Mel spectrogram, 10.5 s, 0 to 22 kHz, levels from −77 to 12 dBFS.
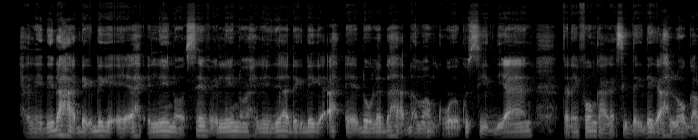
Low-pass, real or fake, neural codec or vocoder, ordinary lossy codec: none; real; none; none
